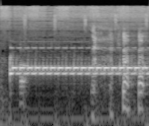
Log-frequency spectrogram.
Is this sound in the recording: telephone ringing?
yes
